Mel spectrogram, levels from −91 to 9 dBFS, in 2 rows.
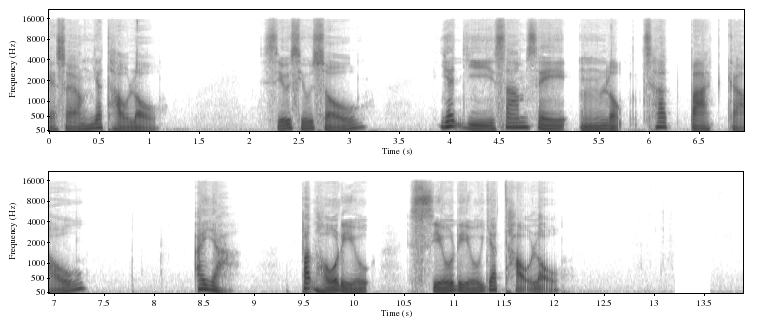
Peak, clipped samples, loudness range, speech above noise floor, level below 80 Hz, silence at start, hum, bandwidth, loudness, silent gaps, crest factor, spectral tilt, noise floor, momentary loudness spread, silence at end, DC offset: -2 dBFS; under 0.1%; 4 LU; 43 dB; -38 dBFS; 0 s; none; 16 kHz; -24 LUFS; none; 22 dB; -6 dB/octave; -65 dBFS; 10 LU; 1.8 s; under 0.1%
